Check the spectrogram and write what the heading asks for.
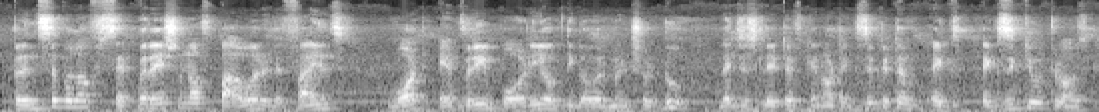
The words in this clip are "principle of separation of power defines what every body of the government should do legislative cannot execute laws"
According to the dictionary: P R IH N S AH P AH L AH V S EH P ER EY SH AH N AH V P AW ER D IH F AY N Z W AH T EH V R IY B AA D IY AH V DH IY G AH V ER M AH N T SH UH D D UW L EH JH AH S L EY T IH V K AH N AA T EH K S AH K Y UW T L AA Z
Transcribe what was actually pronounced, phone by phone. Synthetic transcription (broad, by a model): P R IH N S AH P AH L AH V S EH P ER EY SH AH N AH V P AW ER D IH F AY N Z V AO T EH V R IY B AA D IY AH V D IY G AH V ER M AH N T SH UH D D UW L EH JH AH S L EY T IH V K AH N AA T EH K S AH K Y UW T L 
